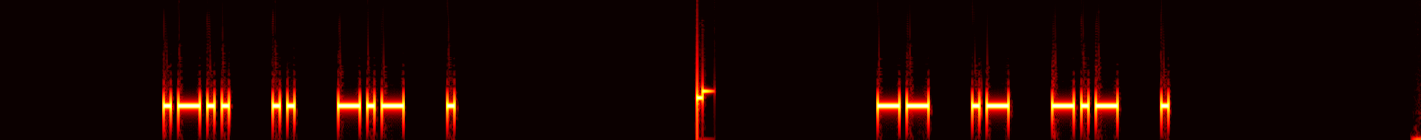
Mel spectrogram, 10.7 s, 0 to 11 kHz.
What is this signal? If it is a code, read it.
Morse code, heard as a keyed tone, about 21 wpm, spaced as for 16 wpm, 700 Hz. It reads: LIKE MAKE
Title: 2x Character Spacing - Top 100 Words - 22wpm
